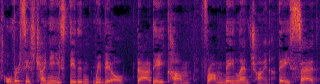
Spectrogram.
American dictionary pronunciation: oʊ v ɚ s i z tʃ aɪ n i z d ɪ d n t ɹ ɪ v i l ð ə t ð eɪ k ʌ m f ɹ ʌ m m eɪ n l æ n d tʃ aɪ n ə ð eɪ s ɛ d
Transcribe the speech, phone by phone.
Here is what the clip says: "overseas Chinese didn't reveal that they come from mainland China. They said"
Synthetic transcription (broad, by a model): oʊ v ɚ s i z tʃ aɪ n i z d ɪ d n t ɹ ɪ v i l ð ə t ð eɪ k ʌ m f ɹ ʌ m m eɪ n l æ n d tʃ aɪ n ə ð eɪ s ɛ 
